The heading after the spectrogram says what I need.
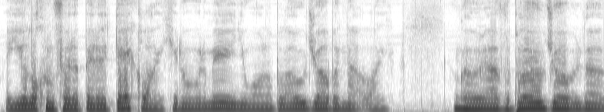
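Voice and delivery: a hint of a leering stranger; suggestive stranger voice. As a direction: spell out the hidden offer. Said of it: "their little code word for".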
